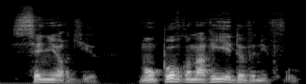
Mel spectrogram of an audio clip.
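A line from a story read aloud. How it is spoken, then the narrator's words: Faint, muffled murmur. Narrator (French): la jeune femme parut près de s'évanouir, et cachant sa tête entre ses mains, elle murmura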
